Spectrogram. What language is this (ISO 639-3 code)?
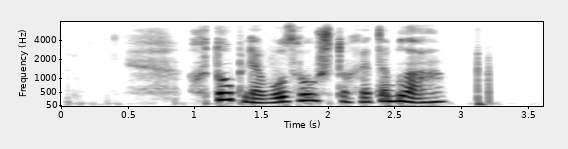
bel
